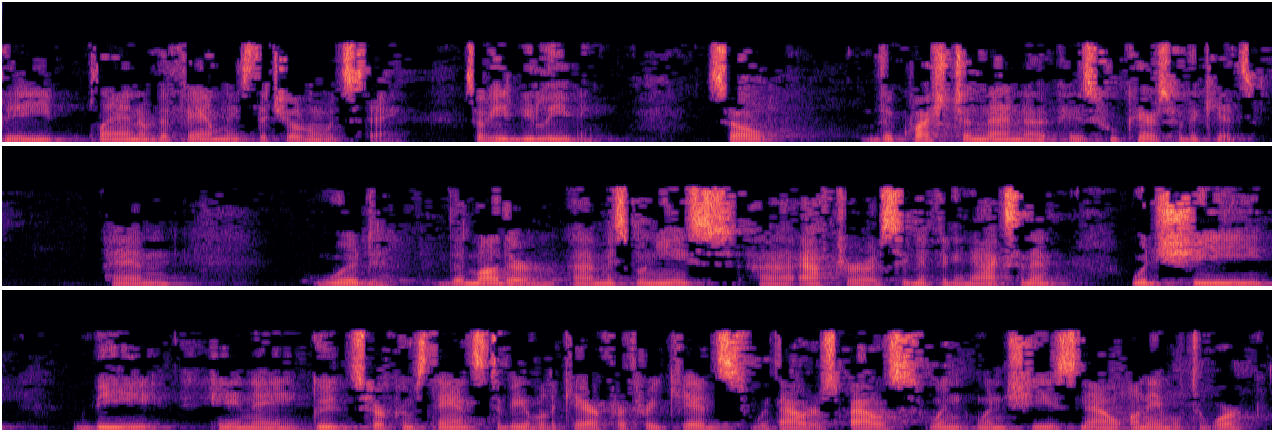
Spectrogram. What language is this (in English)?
English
